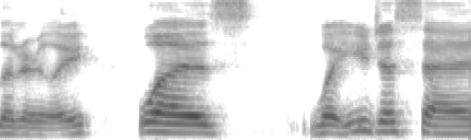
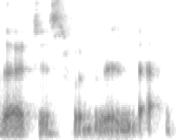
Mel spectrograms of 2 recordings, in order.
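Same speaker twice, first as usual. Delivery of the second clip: whisper; 18 dB quieter, faster than usual. Real, not acted. Trails off on a grim thought.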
